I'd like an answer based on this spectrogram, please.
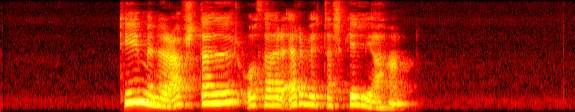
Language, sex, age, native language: Icelandic, female, 70-79, Icelandic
